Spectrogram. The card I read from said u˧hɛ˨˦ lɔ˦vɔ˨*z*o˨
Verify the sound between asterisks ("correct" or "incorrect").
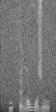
correct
